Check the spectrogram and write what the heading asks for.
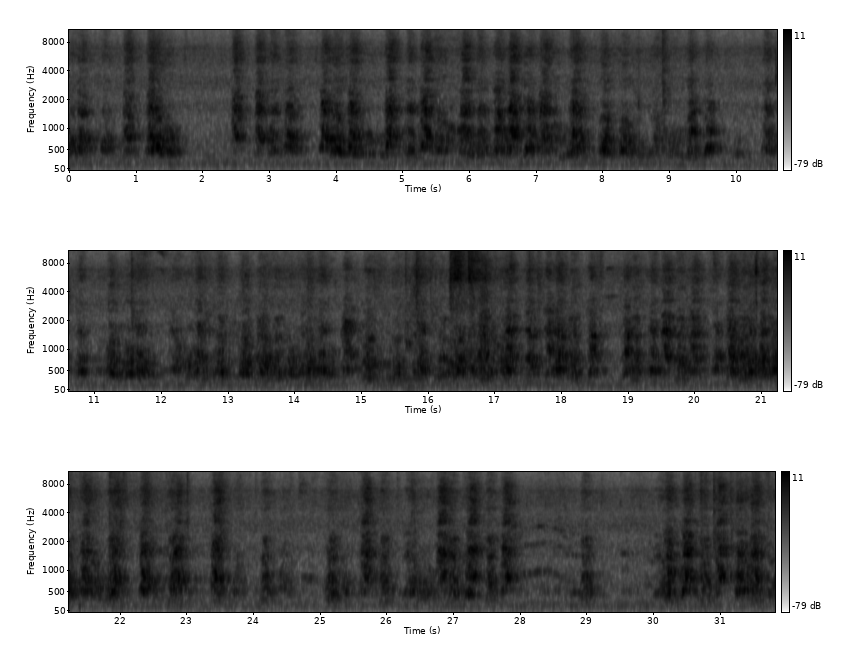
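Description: Many shelter dogs barking and yipping continuously, the barks overlapping into a constant din, over a steady low hum.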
